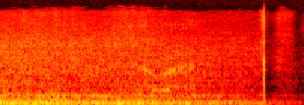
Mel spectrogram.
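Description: A low, steady rumble that fades out gradually, with a single sharp click just before it cuts to silence.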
